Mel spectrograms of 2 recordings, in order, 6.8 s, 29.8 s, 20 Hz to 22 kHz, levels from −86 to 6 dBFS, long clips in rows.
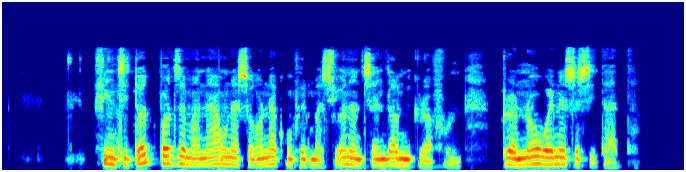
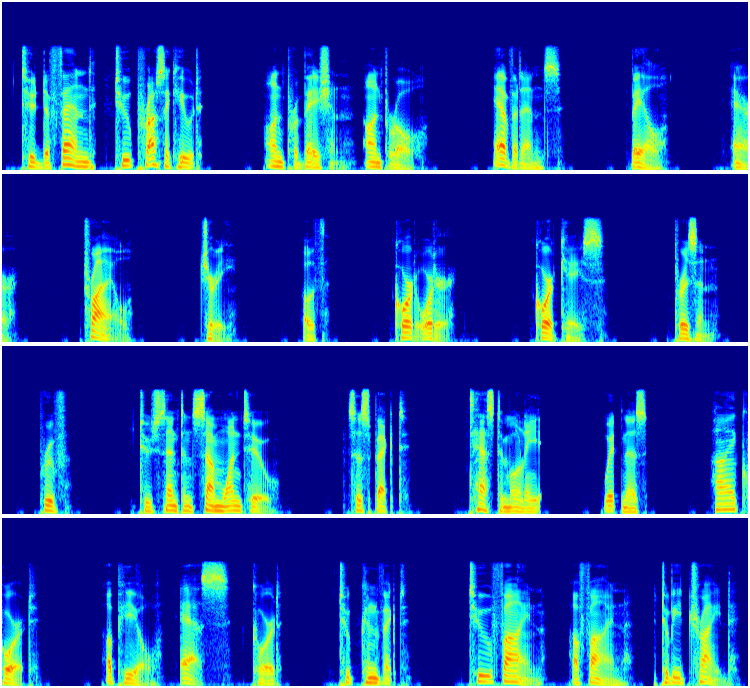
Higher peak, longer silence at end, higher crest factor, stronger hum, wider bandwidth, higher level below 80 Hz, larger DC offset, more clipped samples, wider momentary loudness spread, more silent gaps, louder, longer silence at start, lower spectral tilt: about the same, -2 dBFS vs -2 dBFS; first, 0.7 s vs 0.15 s; second, 16 dB vs 22 dB; neither; about the same, 7.6 kHz vs 8 kHz; second, -56 dBFS vs -42 dBFS; neither; neither; first, 17 LU vs 14 LU; first, 4.87-4.99 s vs none; first, -17 LUFS vs -22 LUFS; first, 0.95 s vs 0.2 s; first, -6 dB/octave vs -4.5 dB/octave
